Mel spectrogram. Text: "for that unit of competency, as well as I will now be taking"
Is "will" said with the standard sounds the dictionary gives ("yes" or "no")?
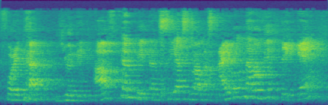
no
